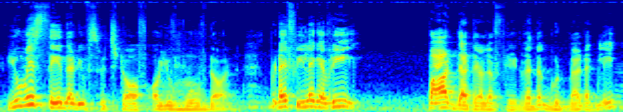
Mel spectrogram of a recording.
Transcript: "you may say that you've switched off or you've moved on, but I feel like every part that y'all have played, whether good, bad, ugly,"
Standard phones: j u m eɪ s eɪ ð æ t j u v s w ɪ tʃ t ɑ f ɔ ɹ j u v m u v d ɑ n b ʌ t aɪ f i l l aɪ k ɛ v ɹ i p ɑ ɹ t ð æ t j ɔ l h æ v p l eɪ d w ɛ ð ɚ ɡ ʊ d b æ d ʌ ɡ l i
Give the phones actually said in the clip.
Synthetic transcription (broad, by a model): j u m eɪ s eɪ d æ t j u v s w ɪ tʃ t ɑ f ɔ ɹ j u v m u v d ɑ n b ʌ t aɪ f i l l aɪ k ɛ v ɹ i p ɑ ɹ t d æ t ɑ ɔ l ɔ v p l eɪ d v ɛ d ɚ ɡ ʊ d b æ d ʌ ɡ l i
